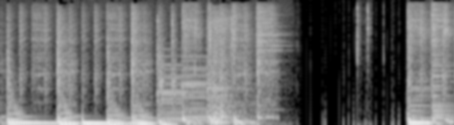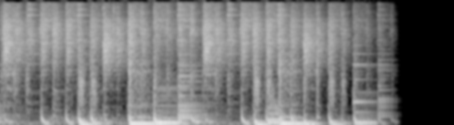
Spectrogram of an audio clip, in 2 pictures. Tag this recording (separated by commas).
Music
